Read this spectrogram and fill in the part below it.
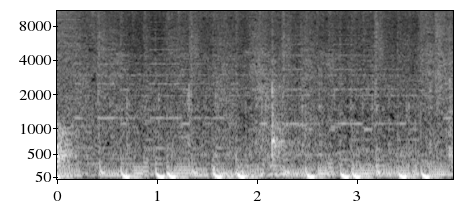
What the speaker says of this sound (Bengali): দেখো চিনিটা একটু গলবে সেই জন্য একটু এটা আর একটু ফুটিয়ে নিচ্ছি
